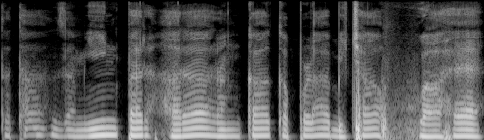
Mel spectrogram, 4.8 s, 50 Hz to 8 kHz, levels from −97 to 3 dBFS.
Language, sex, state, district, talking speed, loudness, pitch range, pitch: Hindi, male, Jharkhand, Ranchi, 125 wpm, -19 LUFS, 135-150 Hz, 145 Hz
